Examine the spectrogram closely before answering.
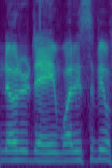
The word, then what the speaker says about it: Notre Dame: But yeah, for the college, it's Notre Dame. Is what it's called. So my mom pronounces it the bottom way. Notre Dame. She puts Notre the extra R in Dame. there.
